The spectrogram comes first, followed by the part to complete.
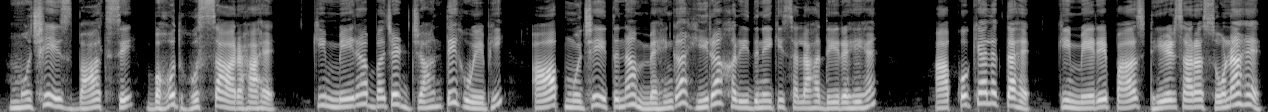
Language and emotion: Hindi, angry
